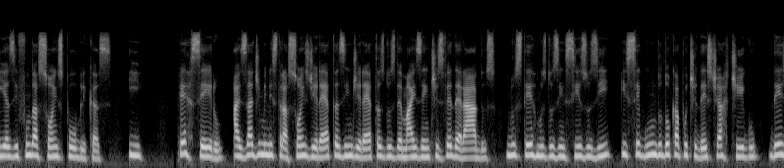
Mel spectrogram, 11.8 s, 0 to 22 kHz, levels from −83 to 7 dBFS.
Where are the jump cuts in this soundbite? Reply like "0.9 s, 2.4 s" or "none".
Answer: none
